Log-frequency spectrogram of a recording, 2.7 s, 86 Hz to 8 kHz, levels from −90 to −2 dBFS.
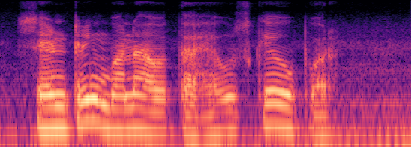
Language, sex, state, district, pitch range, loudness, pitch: Hindi, male, Maharashtra, Washim, 110-145 Hz, -15 LUFS, 130 Hz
